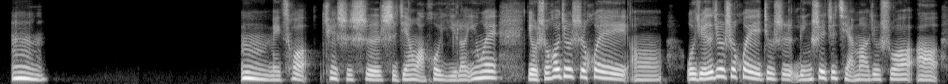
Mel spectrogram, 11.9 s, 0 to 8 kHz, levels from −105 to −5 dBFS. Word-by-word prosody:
嗯。 190 -5 +4 2.4
嗯， 195 -5 +5
没 155 0 -6
错， 180 +3 -4
确 205 -3 -3
实 170 -1 -3
是 160 -1 0
时 155 +1 +1
间 170 +3 -3
往 155 -6 -4
后 170 +5 -3
移 145 -2 -7
了。 155 0 -5
因 200 +4 0
为 230 -1 +3 0.4
有 175 -1 +4
时 165 +6 -1
候 260 +6 +5
就 275 -1 +3
是 250 -1 +1
会 210 - +1
呃， 155 0 -9 0.3
我 185 - +2
觉 190 +1 +4
得 210 - +6
就 270 +3 +3
是 265 +1 +2
会 225 -8 +2
就 195 +3 -2
是 175 -2 -3
临 160 +2 -5
睡 225 +3 +3
之 215 +1 -2
前 185 -8 -3
嘛， 165 0 -5
就 170 +1 -5
说， 175 0 -2
啊， 150 -3 -3
180 Hz, 190 characters per minute, -19 LUFS, 160-210 Hz, 2.4 s, 得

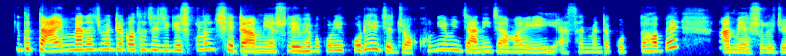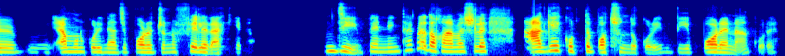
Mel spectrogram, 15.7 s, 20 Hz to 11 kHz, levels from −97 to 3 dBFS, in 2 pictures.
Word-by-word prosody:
কিন্তু 360 +4 -4
time 250 +3 +10
management 325 +2 +1
এর 320 - -5
কথা 310 +1 0
যে 300 - -3
জিজ্ঞেস 275 0 -2
করলেন, 330 +2 -6
সেটা 255 -4 +5
আমি 225 0 -7
আসলে 235 +1 -4
এভাবে 240 +2 -3
করেই 275 0 -4
করি 280 +4 -1 0.2
যে, 230 - -1
যখনই 255 +11 -7
আমি 305 -1 -8
জানি 205 +3 +3
যে - - -2
আমার 215 0 -3 0.2
এই - - -10
অ্যাসাইনমেন্টটা 210 +1 -11
করতে 215 +3 -9
হবে, 250 +10 +4 0.6
আমি 205 0 -1
আসলে 205 0 -6
যে 200 - -4 0.6
এমন 210 +1 -7
করি 205 -1 -7
না - - -5
যে, 195 - -13
পরের 190 -1 -1
জন্য 190 +1 -13
ফেলে 210 -4 0
রাখি - - -6
না 400 - -35 0.9
জি, 220 -4 -4 0.2
পেন্ডিং 215 0 -11
থাকলে 290 -1 -6
তখন 230 -2 0
আমি 220 - -7
আসলে 235 +1 +2 0.5
আগে 225 +5 +3
করতে 235 0 -3
পছন্দ 190 -1 -3
করি। - - -12 0.2
দি 180 - -17 0.2
পরে 200 -2 +3
না - - -6
করে। - - -21
230 Hz, 190 wpm, -24 LUFS, 205-275 Hz, 0.9 s, time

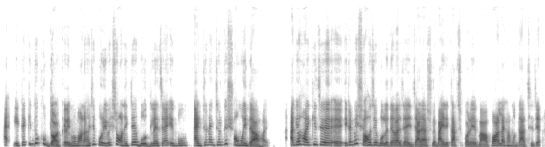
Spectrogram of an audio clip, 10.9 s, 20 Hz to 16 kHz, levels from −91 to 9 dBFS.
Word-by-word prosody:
হ্যাঁ, - - -2 0.2
এটা 245 +7 -3
কিন্তু 370 +5 -2
খুব 400 - +3
দরকার 170 +3 +1
এবং 195 +3 -2
মনে 195 -1 0
হয় 225 - 0
যে - - -2
পরিবেশটা 255 +1 -1
অনেকটাই 220 +7 0
বদলে 205 +2 0
যায় 250 +1 -1
এবং 225 +2 -5 0.3
একজন 220 +6 -3
একজনকে 295 +7 -5
সময় 245 -2 +2
দেওয়া 170 -2 +5
হয়। - - -8 0.5
আগে 275 +5 +3
হয় 290 -3 +6
কী 325 - +1
যে, 300 - +1 0.2
এ - - +1 0.2
এটা 305 +7 +1
বেশ 430 +1 0
সহজে 270 0 +4
বলে 190 -4 0
দেওয়া 180 0 +1
যায় 170 -2 0
যারা 170 -2 +3
আসলে 210 0 -7
বাইরে 170 0 +3
কাজ 180 0 -1
করে 170 -2 -2
বা 150 - +2 0.2
পড়ালেখার 200 -1 +3
মধ্যে 180 0 -5
আছে 195 - -12
যে 180 - 0
215 Hz, 220 wpm, -24 LUFS, 180-270 Hz, 0.5 s, হয়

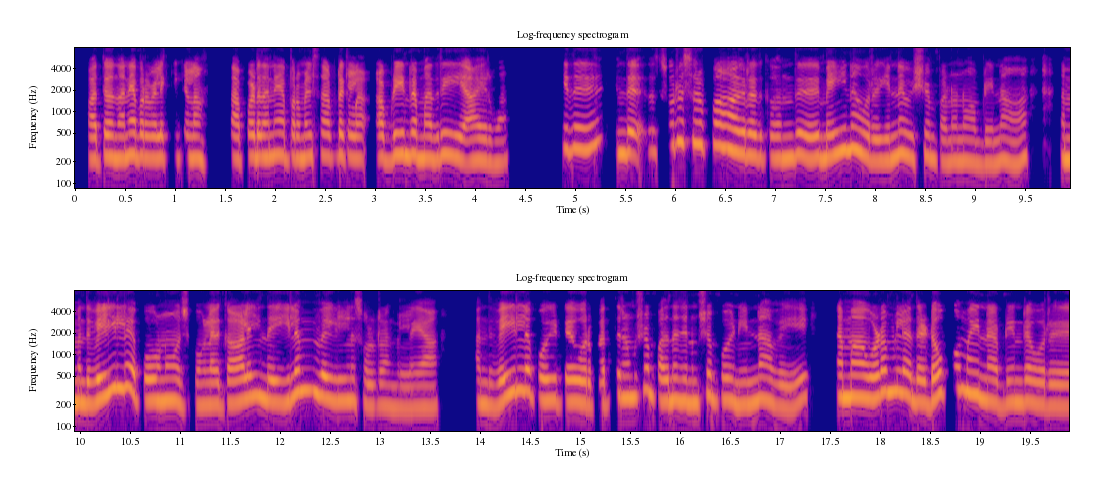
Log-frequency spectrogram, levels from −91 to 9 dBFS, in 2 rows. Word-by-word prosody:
பாத்திரம்தான 225 +2 +2
அப்புறம் 235 -2 0
விளக்கிக்கலாம். 230 -1 -3 0.3
சாப்பாடு 235 +2 0
தானே 245 +2 0
அப்புறமேல 230 0 -2
சாப்பிட்டுக்கலாம். 235 -2 -1
அப்டீன்ற 250 +3 +2
மாரி 225 +3 0 0.2
ஆயிருவோம். 205 0 -4 0.6
இது 305 +1 -1 0.4
இந்த 265 0 +4 0.3
சுறுசுறுப்பா 355 -1 -1
ஆகுறதுக்கு 245 -4 +1
வந்து 230 +3 0 0.3
மெயினா 285 +5 +3
ஒரு 210 - -2
என்ன 235 +4 +1
விஷயம் 225 0 -4
பண்ணணும் 205 0 -5
அப்படீனா, 190 +2 -6 0.5
நம்ம 220 0 +2
இந்த 210 0 +1
வெயில்ல 345 +7 +4 0.2
போணும்னு 230 0 +2
வச்சுக்கோங்களேன் 205 0 -2
காலையில 240 +5 +3
இந்த 225 -2 +3
இளம் 305 +5 +2
வெயிலுன்னு 230 -2 +1
சொல்றாங்க 195 -1 -6
இல்லையா? 185 +1 -4 0.5
அந்த 210 -2 -2
வெயில்ல 310 +7 +4
போயிட்டு 230 -1 +1
ஒரு 210 -1 +1
10 205 +5 -7
நிமிஷம், 255 +5 0
15 230 0 +1
நிமிஷம் 230 +4 -2
போய் 235 -1 -1
நின்னாவே 210 -2 -2 0.5
நம்ம 255 0 +5 0.2
உடம்பில 300 +3 +3
அந்த 225 -2 +2
டோப்பமைன் 285 -1 +2
அப்படின்ற 215 +2 -3
ஒரு 195 -1 -3
230 Hz, 145 wpm, -23 LUFS, 215-255 Hz, 0.6 s, நம்ம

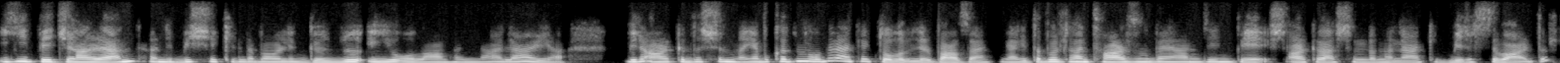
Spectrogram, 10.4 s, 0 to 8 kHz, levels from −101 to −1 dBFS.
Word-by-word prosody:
iyi 235 +1 +2
beceren, 205 +2 +4
hani 215 -7 +1
bir - - +4
şekilde 220 -4 -3
böyle 200 0 -1
gözü 175 +5 +2
iyi 205 0 +3
olan, 180 -3 -1
hani, 175 0 -5
derler 220 +4 -2
ya, 185 -4 -6 0.4
bir 220 - +4
arkadaşınla; 215 +1 0
ya 205 +1 -1
bu 220 - -1
kadın 260 +2 +2
olabilir, 265 +4 +2
erkek 270 -2 -2
de - - +3
olabilir 145 -3 0
bazen 145 +1 -1
ya 175 -1 -5
da - - -1
böyle 225 -3 +4
hani 215 -1 +5
tarzını 190 -1 +2
beğendiğin 200 -1 -1
bir, 170 -2 -1
işte, - - -8
arkadaşlarından, 165 -1 -3
hani, 150 -2 -6
erkek 160 +2 -9
birisi 160 +2 -4
vardır, 140 -7 -2
195 Hz, 200 wpm, -22 LUFS, 170-220 Hz, 0.4 s, hani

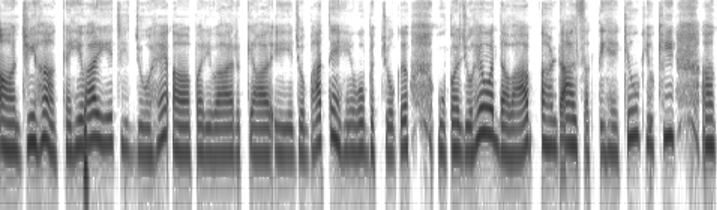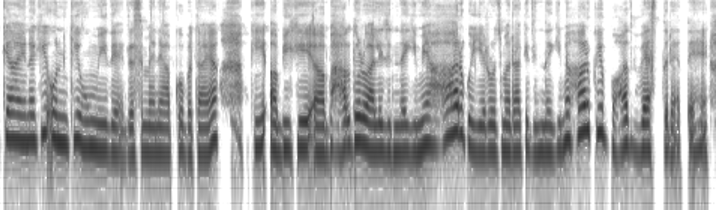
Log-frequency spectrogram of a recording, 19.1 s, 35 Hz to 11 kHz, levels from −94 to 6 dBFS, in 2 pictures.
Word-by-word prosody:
अ, 190 -2 +5
जी 225 - +4
हाँ, 225 -3 +3
कहीं 190 +3 0
बार 245 +1 +6
ये 225 -1 +1
चीज़ 195 -5 -9
जो 170 -1 -4
है 205 +11 -1
अ, 175 -7 +1
परिवार 170 0 -2 0.2
का 165 0 0
ये 165 -1 -3
जो 170 - -3
बातें 220 +7 0
हैं, 175 +1 -6
वो 185 +2 -1
बच्चों 170 -1 -5
के 200 - +1 0.5
ऊपर 185 +2 0
जो 175 - +1
है 255 +9 +3
वो 290 -1 +7
दबाव 175 0 +1
अ, 230 - +4 0.2
डाल 215 -1 +4
सकती 175 +1 -9
है 175 -1 -5
क्यों? 265 +1 +1
क्योंकि 260 +6 0 0.4
अ, 215 0 +4
क्या 250 -1 +3
है 235 -1 +3
ना 235 0 +3
कि 290 - +2
उनकी 235 -2 +2
उम्मीदें, 185 -5 0
जैसे 165 +1 -5
मैंने 170 0 -1
आपको 165 +2 -5
बताया 170 +7 -1 0.5
कि 205 +1 0
अभी 185 +1 +1
के 200 0 +4
अ, 175 0 +2
भागदौड़ 200 +5 +2
वाली 185 -2 +3
ज़िन्दगी 175 0 -2
में, 195 +4 +3 0.2
हर 285 +4 +5
कोई 195 -4 -1
ये 175 - +1
रोजमर्रा 180 0 -1
की 190 +2 -7
ज़िन्दगी 175 +1 -3
में, 240 +4 +3
हर 300 +3 +7
कोई 295 0 +4
बहुत 195 +3 -1
व्यस्त 185 - 0
रहते - - -6
हैं। - - -4
185 Hz, 195 wpm, -25 LUFS, 175-220 Hz, 0.5 s, वो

